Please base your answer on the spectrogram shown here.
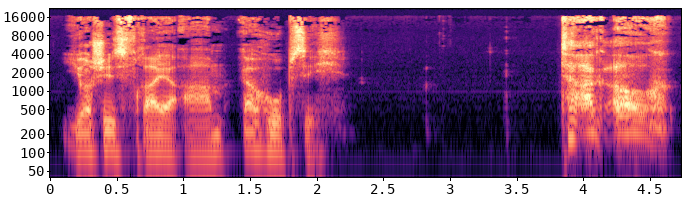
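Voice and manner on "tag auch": gasped through pain, breathless; gasping. Acted. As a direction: pant the words out in pain. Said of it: "keuchte er".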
